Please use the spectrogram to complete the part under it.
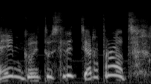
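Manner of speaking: put-on small, very high French accent. Narrating to the players what they hear, in a tiny french accent. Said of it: "tiny French accent say".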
